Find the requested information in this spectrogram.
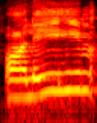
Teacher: عین وسط الحلق سے یعنی حلق کے درمیان والے حصے سے ، علیہم عین ہمیشہ وسط الحلق سے ہی ادا ہوتا ہے،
